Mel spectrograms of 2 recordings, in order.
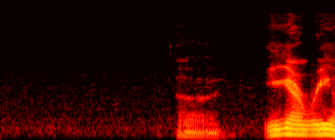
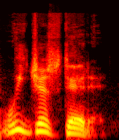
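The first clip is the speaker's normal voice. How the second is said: defiant boast; 6 semitones higher, 5 dB louder than usual. Real, not acted. Defiant boast after mock warning.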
